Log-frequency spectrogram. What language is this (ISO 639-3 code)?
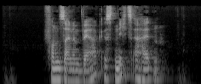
deu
